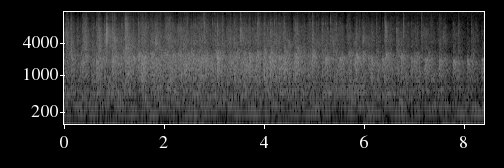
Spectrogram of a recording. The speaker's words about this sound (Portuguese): Aplauda Jesus, queridos.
